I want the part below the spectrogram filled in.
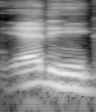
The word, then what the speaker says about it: Edey: Is it Edey or Eddie? Do you know how to say it? – You can pronounce it either way.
